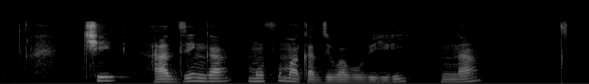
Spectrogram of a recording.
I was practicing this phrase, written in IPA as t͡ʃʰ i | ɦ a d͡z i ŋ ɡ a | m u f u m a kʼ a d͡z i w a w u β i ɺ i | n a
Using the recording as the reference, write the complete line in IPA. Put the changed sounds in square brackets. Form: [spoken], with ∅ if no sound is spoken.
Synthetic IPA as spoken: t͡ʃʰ i | ɦ a d͡z i ŋ ɡ a | m u f u m a kʼ a d͡z i w a [β] u β i ɺ i | n a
